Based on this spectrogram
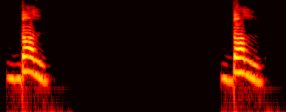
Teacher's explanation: It is different from the word for I stay in that the initial D sound is elongated.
